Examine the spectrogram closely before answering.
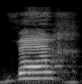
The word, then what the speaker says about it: vert: Rouge, bleu, jaune, vert, don't pronounce the T.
